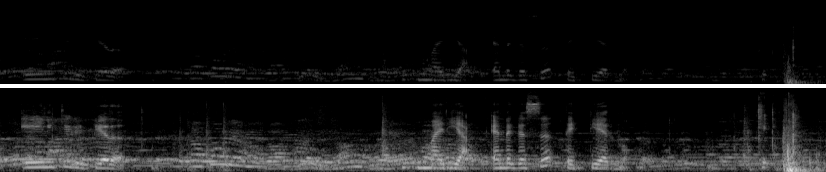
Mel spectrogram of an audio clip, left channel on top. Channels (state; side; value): quieter; left; 31.8 dB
